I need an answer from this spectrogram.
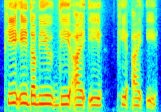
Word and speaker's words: PewDiePie: I mean no restart PE w d IE p IE so it's puke then die and pi pewdiepie don't ask why die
